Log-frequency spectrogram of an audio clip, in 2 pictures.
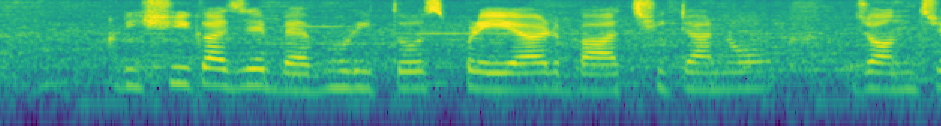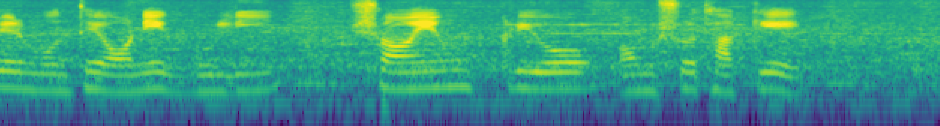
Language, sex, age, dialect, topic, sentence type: Bengali, female, 25-30, Standard Colloquial, agriculture, statement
